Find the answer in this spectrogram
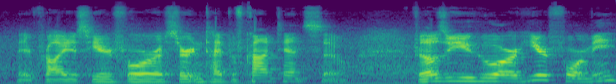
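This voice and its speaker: A man talks with ordinary pitch variation. Noticeable background noise runs underneath. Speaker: YouTuber and singer doing music covers. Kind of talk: casual vlog talk to camera. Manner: halting, many fillers.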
